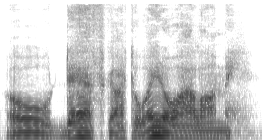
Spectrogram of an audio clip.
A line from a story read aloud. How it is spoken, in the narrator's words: He whispered thickly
